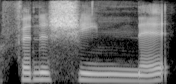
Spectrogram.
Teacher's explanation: So the connections finishing it on, finishing. So instead of ing with the ing, the tongue high in the back, I'm changing it to in with the tongue high in the front so it can connect easier.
